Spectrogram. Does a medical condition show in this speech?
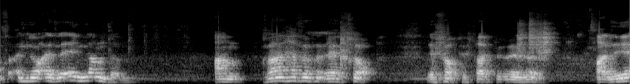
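Yes: tongue cancer; half tongue removed.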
